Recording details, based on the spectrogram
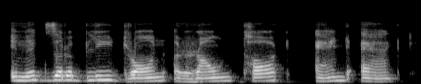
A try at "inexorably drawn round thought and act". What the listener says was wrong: it's not around. No, inexorably drawn round thought and act.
